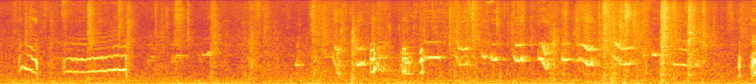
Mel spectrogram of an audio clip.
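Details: Papillon puppy whimpering: a series of high, thin whining tones, some level and some bending up or down, repeated in short bursts, with clicks and handling noises.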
